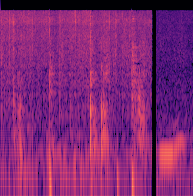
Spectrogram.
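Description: Street-style chicken fried rice stir-fries on high flame, a loud dense sizzle with repeated spatula scrapes and tosses against the pan, and a brief dropout near the end.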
